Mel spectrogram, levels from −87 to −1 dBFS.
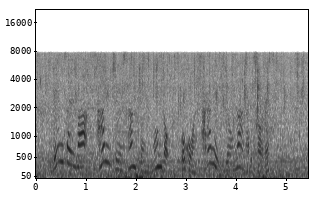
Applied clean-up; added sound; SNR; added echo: none; Rain; 3 dB; none.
